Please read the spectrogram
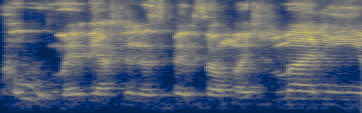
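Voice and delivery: ordinary talk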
